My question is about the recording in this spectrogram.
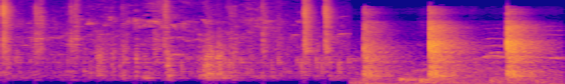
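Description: Kitchen knife tapping through soft fruit onto a plastic cutting board as banana and kiwi are cut into small pieces: a string of short, sharp clicks, then a few louder knocks near the end.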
